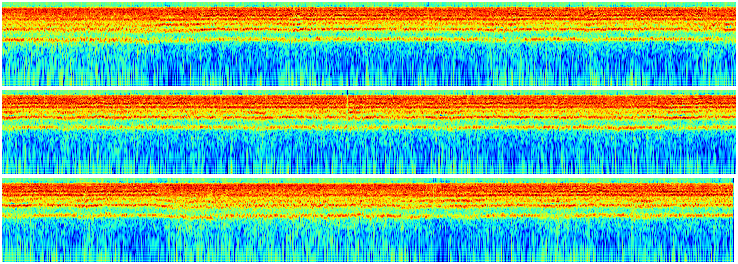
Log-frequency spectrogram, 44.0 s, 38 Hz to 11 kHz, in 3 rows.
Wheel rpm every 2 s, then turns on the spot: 190, 200, 220, 230, 230, 230, 230, 230, 220, 240, 230, 220, 230, 230, 220, 230, 210, 190, 200, 220, 220, 220.
none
